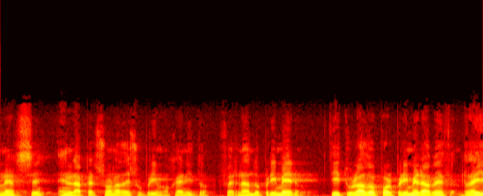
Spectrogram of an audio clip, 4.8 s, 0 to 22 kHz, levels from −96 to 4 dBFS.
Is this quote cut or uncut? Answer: cut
